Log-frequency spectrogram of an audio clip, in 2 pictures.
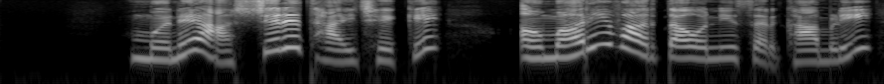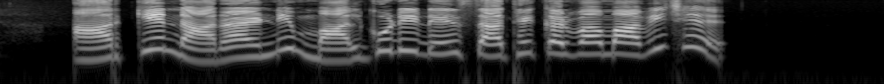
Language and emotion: Gujarati, surprised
